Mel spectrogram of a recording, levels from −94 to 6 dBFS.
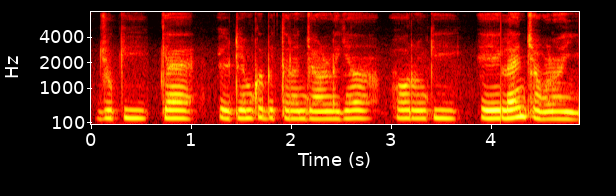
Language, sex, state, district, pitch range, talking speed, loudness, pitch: Garhwali, male, Uttarakhand, Tehri Garhwal, 200-215 Hz, 170 wpm, -19 LUFS, 210 Hz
